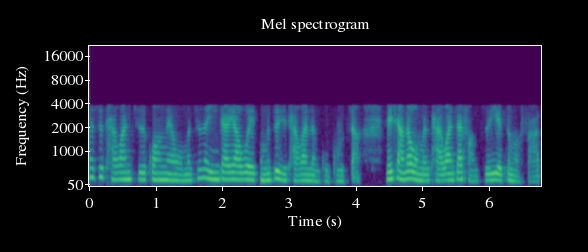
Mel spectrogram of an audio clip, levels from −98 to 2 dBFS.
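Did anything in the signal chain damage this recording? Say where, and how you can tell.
No, nothing in this speech stood out as damage on listening; the band stops just under 3.8 kHz, which is what G.711 telephone coding at 64 kbps normally produces.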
